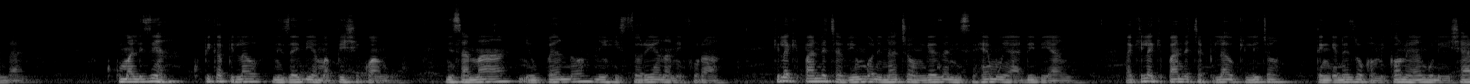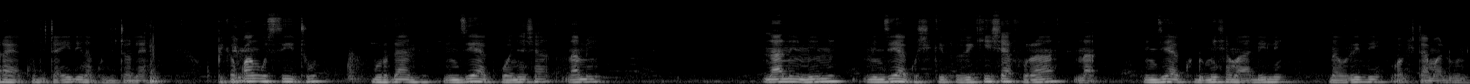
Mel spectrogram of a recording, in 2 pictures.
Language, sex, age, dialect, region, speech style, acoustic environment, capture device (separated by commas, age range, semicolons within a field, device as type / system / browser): Swahili, male, 18-24, Kenya - Nairobi Sheng-influenced, Kenya, relaxed; focused, silence, desktop / Windows / Edge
